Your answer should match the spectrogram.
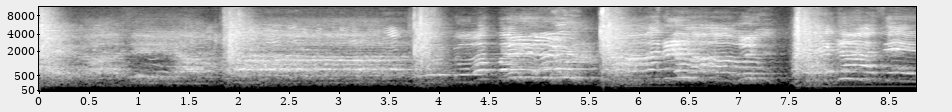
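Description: A crowd of Shia mourners chanting a lament in chorus, with loud unison chest-beating slaps of matam landing about every two seconds, four times.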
